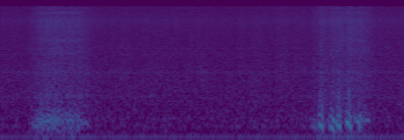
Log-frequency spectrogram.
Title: Kitty cat snoring ,He has asthma￼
